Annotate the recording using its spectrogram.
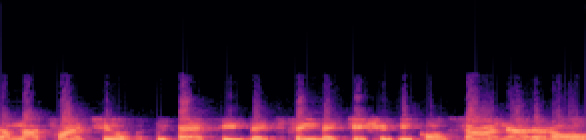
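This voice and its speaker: Music plays in the background as a man talks. His pace is fairly quick, with ordinary pitch variation. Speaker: call-in show caller. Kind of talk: phone call to live show. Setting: phone line. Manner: hesitant, halting.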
